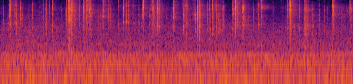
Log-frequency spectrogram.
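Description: A bundle of about ten thin, solid gold-coated wax candles is held in the hands and rubbed and rolled against each other with fingertips and short nails. The result is a quiet, bright stream of tiny clicks and crinkly scratches, with very little low end and a faint steady hum underneath.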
